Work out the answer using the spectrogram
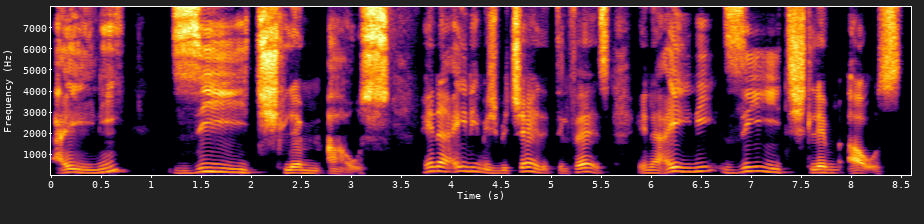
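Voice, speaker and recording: A male language teacher speaks with an Egyptian Arabic accent and a gravelly, fry-edged voice at an ordinary pitch. He walks through each point step by step, repeats key words slowly and quizzes his class. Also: a little mellow. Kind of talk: exam-prep lesson.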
